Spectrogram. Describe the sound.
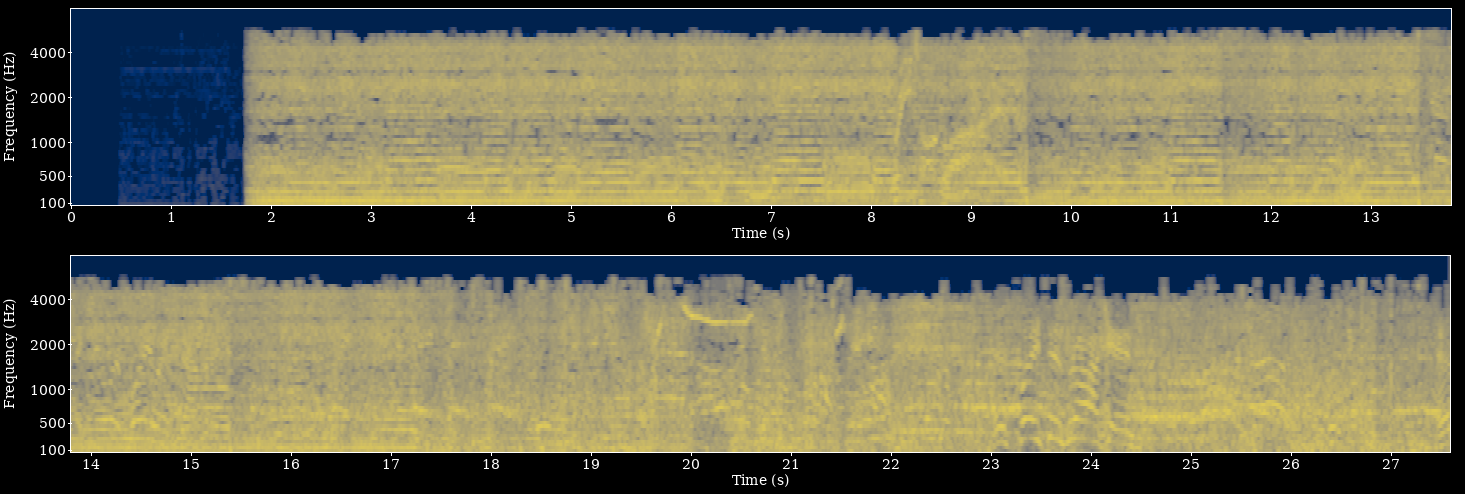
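A dense, loud crowd roars continuously while many people bang on objects, producing a constant clatter of irregular metallic knocks and thumps mixed with shouting voices, at a big street party in Ottawa, Canada, in the evening.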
